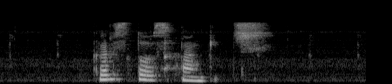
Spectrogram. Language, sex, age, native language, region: Slovenian, female, 30-49, Slovenian, Southeast Slovenia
